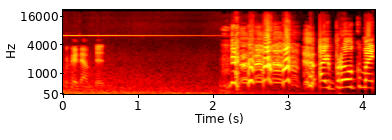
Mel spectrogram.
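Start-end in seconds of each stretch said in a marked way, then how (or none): 0.7-3.4 high breathy laugh that falls away; real laugh tumbling down; burst of laughter. Real, not acted. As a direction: laugh out loud at your own crash. Laughs after dying in game.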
